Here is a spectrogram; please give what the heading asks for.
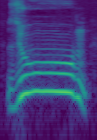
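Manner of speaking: loud, high, drawn-out happy cry. A narrator's reading. Narrator voicing happy Mister Saturn, high and loud. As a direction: call it out high and joyful. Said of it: "the Mister Saturn replied happily".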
